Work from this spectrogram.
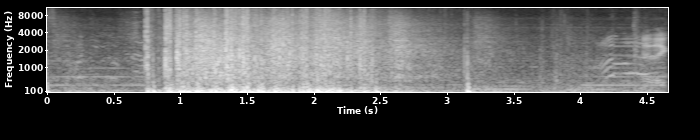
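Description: Heavy video-game battle fire booms out, one sharp blast followed by a sustained roar of gunfire and artillery, then a second crack as it fades, with voices heard faintly in the mix.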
